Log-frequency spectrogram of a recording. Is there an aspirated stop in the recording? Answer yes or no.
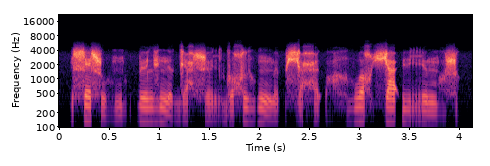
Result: no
